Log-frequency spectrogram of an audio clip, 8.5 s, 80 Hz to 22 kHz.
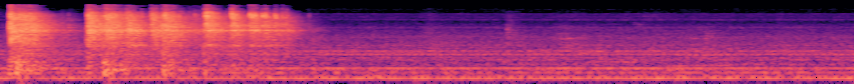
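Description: A 135 lb barbell with bumper plates is dropped onto the gym floor. It lands with a loud crash, bounces and rattles a few times over the next two to three seconds, then settles. A steady low hum continues after it.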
